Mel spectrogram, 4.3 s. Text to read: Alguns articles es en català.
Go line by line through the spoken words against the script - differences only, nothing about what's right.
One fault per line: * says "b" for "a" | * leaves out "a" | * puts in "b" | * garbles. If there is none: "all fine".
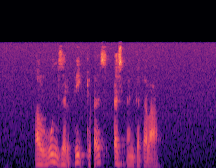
all fine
